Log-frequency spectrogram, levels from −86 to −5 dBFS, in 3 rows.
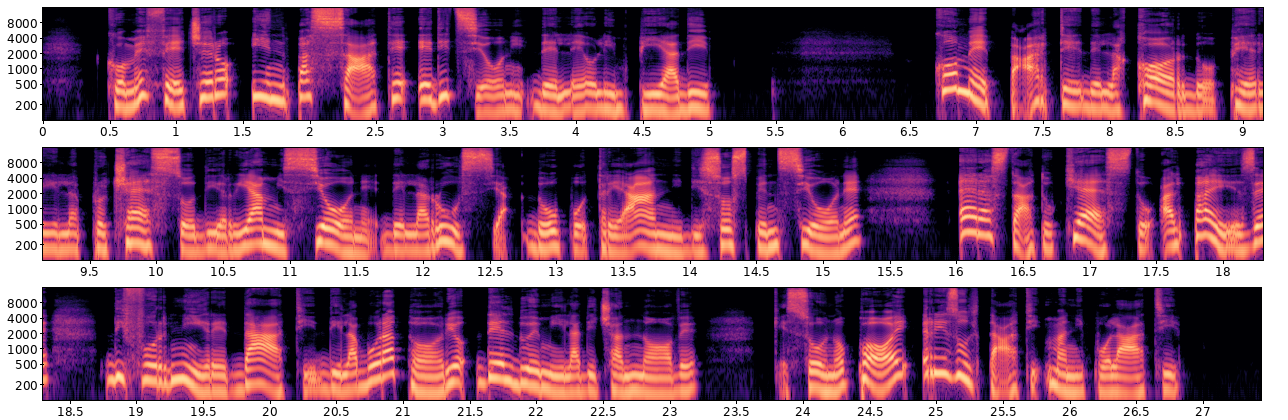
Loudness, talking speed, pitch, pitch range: -19 LUFS, 85 wpm, 175 Hz, 155-235 Hz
